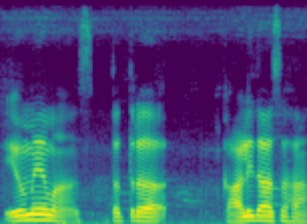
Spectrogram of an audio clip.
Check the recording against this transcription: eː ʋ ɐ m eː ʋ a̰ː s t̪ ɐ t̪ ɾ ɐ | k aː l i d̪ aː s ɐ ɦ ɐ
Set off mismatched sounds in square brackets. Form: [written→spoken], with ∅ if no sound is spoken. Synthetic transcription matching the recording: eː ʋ ɐ m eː ʋ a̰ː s t̪ ɐ t̪ ɾ ɐ | k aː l i d̪ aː s ɐ ɦ ɐ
